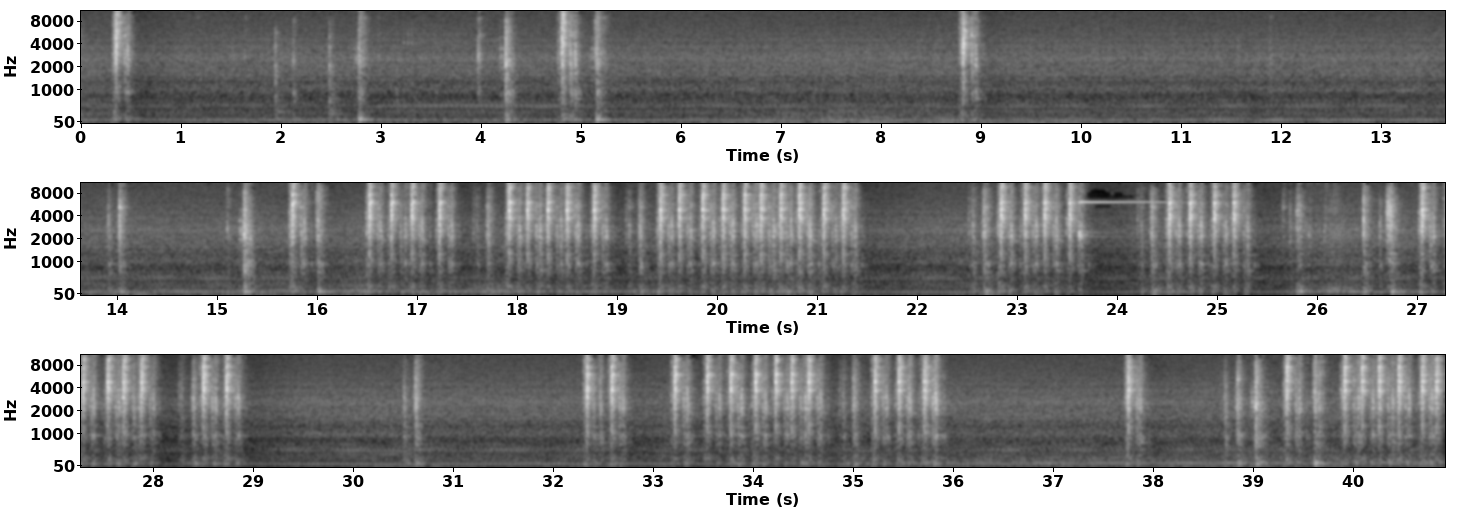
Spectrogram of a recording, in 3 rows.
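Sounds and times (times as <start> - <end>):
low steady hum: 0.0 - 19.5
manual typewriter keys clacking: 15.1 - 21.5, 22.6 - 28.9, 32.3 - 36.0, 37.7 - 38.0, 38.7 - 40.9
typewriter bell ring: 23.0 - 25.4.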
